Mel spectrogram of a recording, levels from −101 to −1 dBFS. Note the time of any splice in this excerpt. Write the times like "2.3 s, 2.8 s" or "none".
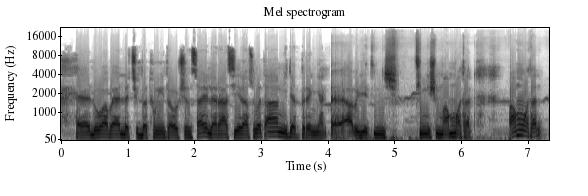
4.0 s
